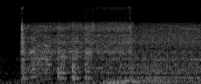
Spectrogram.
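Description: Engine catches on the first crank and settles straight into an even, steady run with no misses or knocks; sounds healthy.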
